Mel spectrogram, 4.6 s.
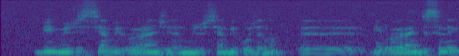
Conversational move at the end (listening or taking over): listening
